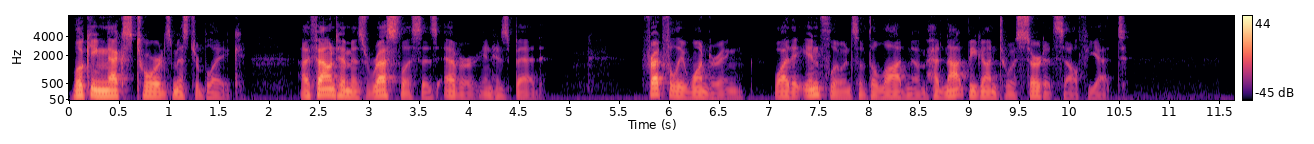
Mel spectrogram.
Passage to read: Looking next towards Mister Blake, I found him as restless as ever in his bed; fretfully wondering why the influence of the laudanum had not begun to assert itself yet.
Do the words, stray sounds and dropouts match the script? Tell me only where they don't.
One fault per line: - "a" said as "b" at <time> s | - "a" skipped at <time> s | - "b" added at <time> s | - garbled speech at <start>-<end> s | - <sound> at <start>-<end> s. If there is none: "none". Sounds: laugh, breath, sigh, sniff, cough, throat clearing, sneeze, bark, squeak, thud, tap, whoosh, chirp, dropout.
none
